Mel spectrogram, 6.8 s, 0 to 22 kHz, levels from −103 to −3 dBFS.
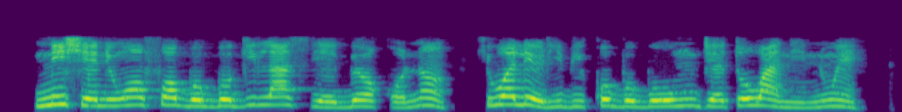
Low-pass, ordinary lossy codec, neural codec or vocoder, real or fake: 5.4 kHz; none; none; real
